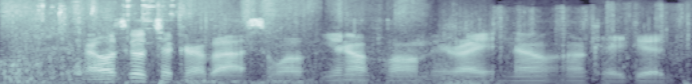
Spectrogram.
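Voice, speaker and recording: Soft-spoken and at a very fast pace, a man talks in a very deep, low voice with ordinary pitch variation over noticeable background noise. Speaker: gaming YouTuber. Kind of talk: let's play commentary. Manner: soft-spoken, mic set low; casual, filler-heavy. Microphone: headset mic without pop filter, placed at chin, breathing noise.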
